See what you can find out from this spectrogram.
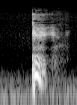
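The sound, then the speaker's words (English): A man clears his throat once in a short, gruff, voiced rasp lasting a fraction of a second against a quiet background. “He cleared his throat.”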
